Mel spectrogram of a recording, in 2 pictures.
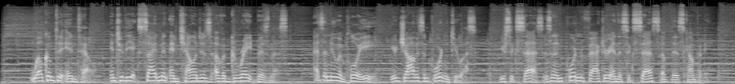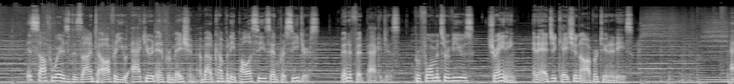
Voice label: Corporate Narration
